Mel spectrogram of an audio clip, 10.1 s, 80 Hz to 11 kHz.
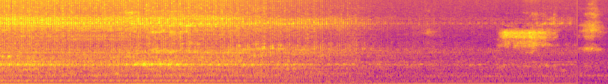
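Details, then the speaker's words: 2010 Nissan Qashqai+2 1.5 dCi K9K diesel, 6-speed, 217,000 km: smooth, even low diesel clatter holding a steady idle, no smoke, no misfire, no knocks; normal diesel idle. "Мотор працює тихо, рівно, не димить, не троїть."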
